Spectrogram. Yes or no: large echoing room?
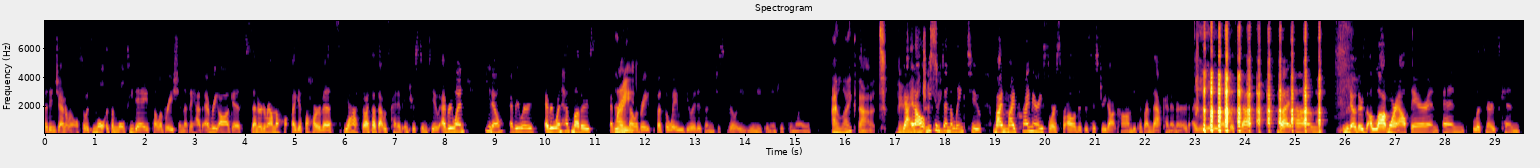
no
